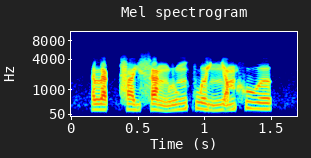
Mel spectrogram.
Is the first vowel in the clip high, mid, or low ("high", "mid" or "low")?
low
